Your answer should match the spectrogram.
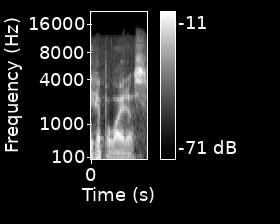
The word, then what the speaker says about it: Hippolytus: How do you pronounce that? I usually say Hippolytus.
